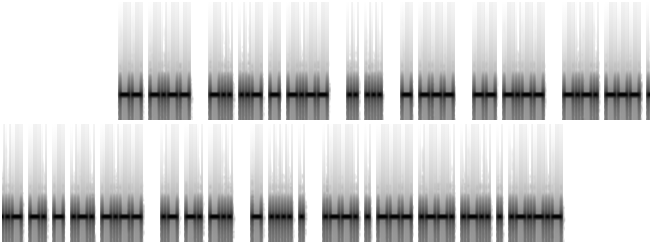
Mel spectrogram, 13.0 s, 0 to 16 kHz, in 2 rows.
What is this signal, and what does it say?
Morse code, heard as a keyed tone, about 40 wpm, 700 Hz. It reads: MY DUTY IS TO MY COUNTRY AND THE PEOPLE.
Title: Sentences from Top 1500 Words 40wpm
